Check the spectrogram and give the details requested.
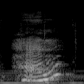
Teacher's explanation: when they're separate they're both tone three but if you put them together the first tone three turns into tone two so hen becomes hen and then you have how which stays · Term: tone Sandy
